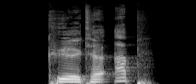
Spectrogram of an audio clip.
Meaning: inflection of abkühlen: 1. first/third-person singular preterite 2. first/third-person singular subjunctive II
- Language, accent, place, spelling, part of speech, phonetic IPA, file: German, Germany, Berlin, kühlte ab, verb, [ˌkyːltə ˈap], De-kühlte ab.ogg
